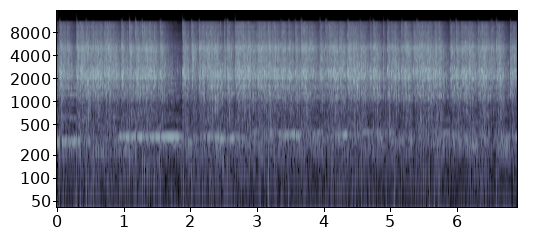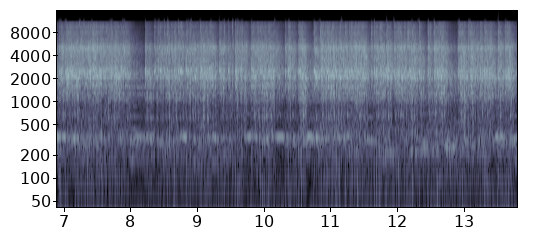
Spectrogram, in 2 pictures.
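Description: Firework ground effects hissing steadily with dense crackling throughout, a bright fountain burning near the end, over background music.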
